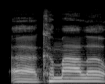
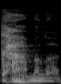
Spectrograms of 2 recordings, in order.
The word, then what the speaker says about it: Kamala: 1 week it ain't Kamala or however they pronounce it. I think they say Kamala. Anyway, we just say Kamala. Kamala. But, No. Kamala. It's Kamala. Kamala. Okay. Yeah. So not like camel, Kamala.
